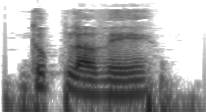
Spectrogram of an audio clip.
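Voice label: "w", Hungarian pronunciation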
